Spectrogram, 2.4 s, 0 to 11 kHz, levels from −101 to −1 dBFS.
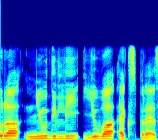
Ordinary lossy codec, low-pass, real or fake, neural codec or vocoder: none; 7.2 kHz; real; none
